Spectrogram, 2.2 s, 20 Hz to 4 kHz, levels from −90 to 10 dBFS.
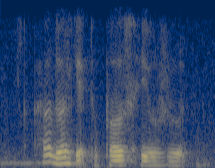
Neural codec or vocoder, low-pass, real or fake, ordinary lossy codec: vocoder, 22.05 kHz, 80 mel bands, WaveNeXt; 3.6 kHz; fake; Opus, 16 kbps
